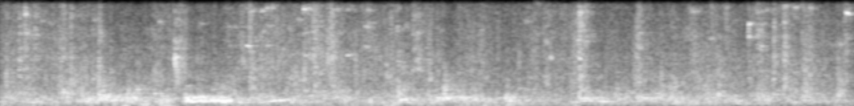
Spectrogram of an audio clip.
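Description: Mixed household waste tumbling inside a rotating trommel screening drum: a dense, continuous clatter of knocks and rattles as the refuse falls and rolls.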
